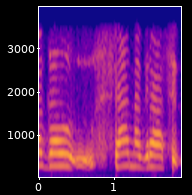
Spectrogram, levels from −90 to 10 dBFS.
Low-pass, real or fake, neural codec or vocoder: 3.6 kHz; real; none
